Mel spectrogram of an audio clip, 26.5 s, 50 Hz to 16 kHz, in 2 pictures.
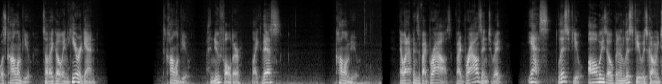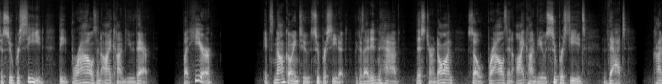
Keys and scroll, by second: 3.4 super+w, 7.2 super+w.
